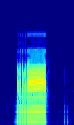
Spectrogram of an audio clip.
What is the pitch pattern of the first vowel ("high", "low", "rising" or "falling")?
falling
